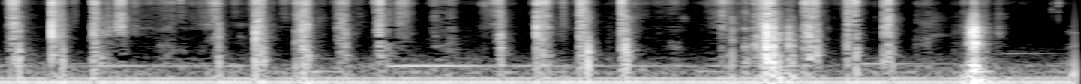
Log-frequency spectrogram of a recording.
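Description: Playing cards riffle and click quickly as a deck is shuffled.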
